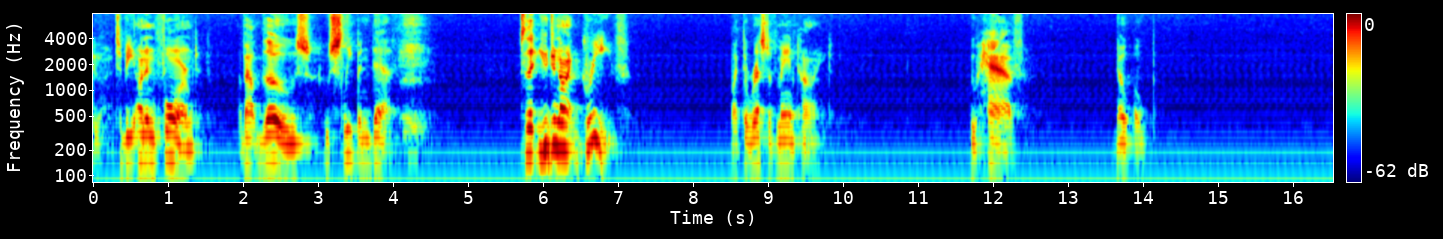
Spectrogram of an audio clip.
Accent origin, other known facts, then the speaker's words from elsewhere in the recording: Gulf Coast, United States; we grew up on the Gulf Coast.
